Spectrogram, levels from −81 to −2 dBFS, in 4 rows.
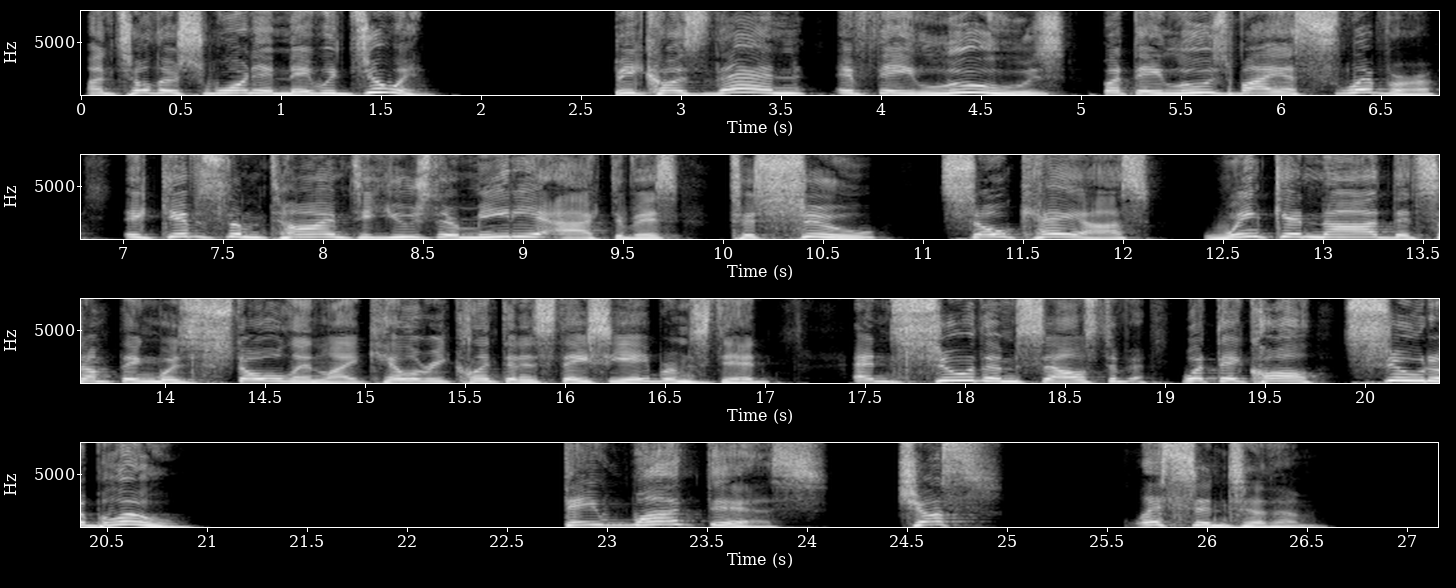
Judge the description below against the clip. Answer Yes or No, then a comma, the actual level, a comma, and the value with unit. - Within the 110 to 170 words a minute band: Yes, average, 140 wpm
